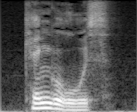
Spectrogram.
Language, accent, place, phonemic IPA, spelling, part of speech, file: German, Germany, Berlin, /ˈkɛŋɡuʁus/, Kängurus, noun, De-Kängurus.ogg
- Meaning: plural of Känguru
